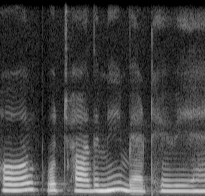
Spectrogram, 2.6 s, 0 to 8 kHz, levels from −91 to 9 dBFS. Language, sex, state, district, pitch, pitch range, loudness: Hindi, female, Uttar Pradesh, Saharanpur, 235 Hz, 220-250 Hz, -14 LUFS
